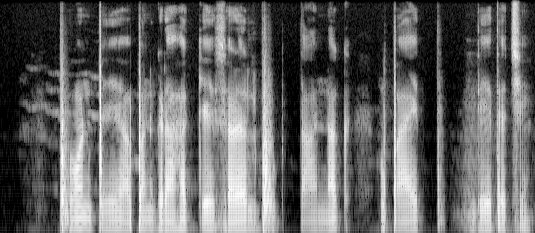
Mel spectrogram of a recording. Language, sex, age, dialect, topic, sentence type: Maithili, female, 25-30, Southern/Standard, banking, statement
